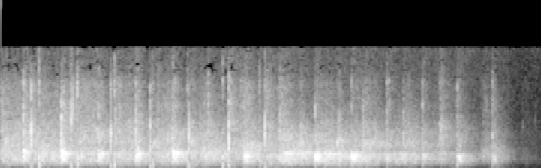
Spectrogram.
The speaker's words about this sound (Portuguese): Então, assim, eu gostaria de uma salva de palmas para esses professores, porque eles são merecedores.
